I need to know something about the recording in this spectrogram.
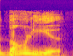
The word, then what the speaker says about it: banlieue: De banlieue, okay, final E not pronounced, so IEU, IE, L, lieu, banlieue, de banlieue.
